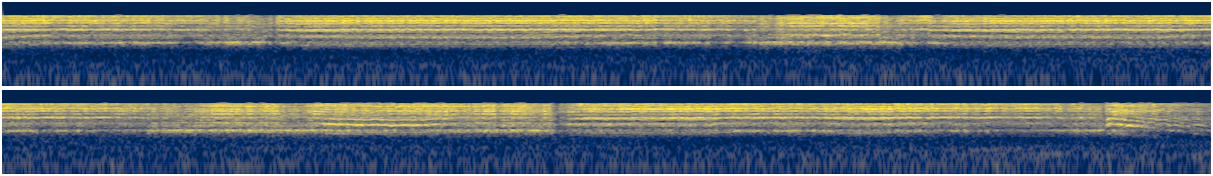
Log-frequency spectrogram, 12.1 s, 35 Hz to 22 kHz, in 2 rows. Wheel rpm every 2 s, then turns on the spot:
230, 220, 220, 230, 220, 210.
none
